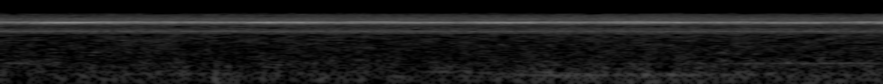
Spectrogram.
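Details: Insect night-style chorus of crickets from a nature recording: a constant high, shimmering trill with a fainter lower trill layered under it, steady from start to finish with no other clear sounds.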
